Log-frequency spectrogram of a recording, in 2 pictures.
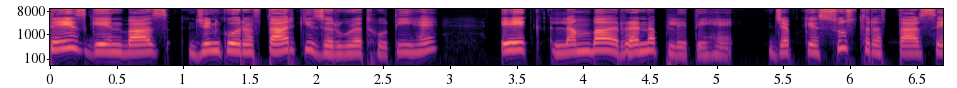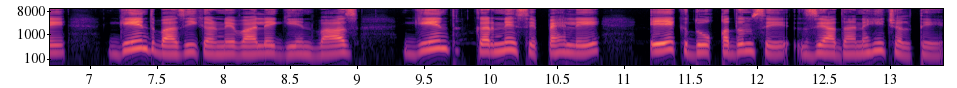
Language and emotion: Urdu, neutral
